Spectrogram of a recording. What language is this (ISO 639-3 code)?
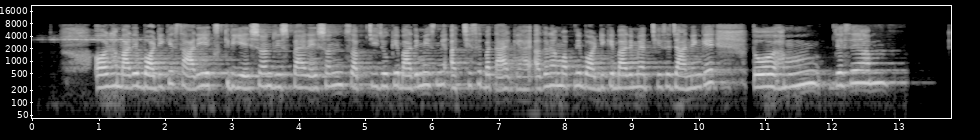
hin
